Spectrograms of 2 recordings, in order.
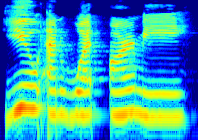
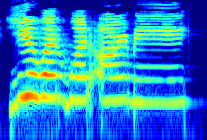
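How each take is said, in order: First: Slow, louder taunt; slow loud movie-hero dare; cocky dare. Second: High, loud, slow defiant yell; loud taunt. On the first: Shown as a demonstration. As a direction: sneer the challenge. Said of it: "you should always say". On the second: Retold or imitated. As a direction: throw the dare right at him. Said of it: "I said".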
